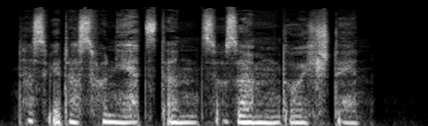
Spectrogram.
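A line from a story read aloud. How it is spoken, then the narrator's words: Whisper. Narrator (German): flüsterte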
